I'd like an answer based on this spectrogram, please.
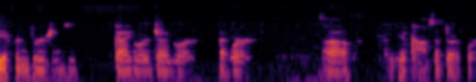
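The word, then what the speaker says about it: Gygor: and he pronounces it Jaguar. So G-Y-G-O-R. Interesting. All right. Yeah. Jaguar, folks. You heard it here. Jaguar. It's like Euro and Giro is like people pronounce Yeah.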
